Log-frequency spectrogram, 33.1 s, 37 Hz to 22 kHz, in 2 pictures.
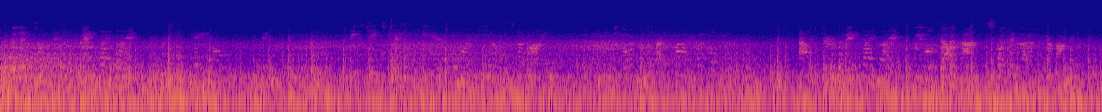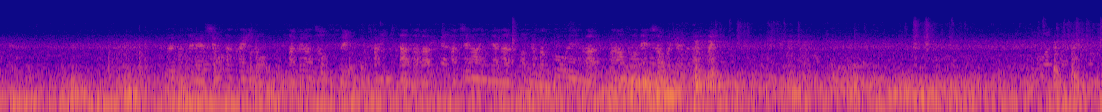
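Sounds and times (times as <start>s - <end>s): people talking: 0.0s - 2.2s, 2.8s - 4.4s, 5.2s - 8.4s, 9.1s - 10.9s, 12.0s - 16.2s
electric train rumbling: 0.0s - 33.0s.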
